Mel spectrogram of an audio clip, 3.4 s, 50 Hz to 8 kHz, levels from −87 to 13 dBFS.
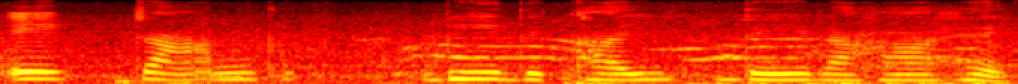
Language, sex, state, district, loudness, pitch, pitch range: Hindi, female, Madhya Pradesh, Dhar, -16 LUFS, 215 Hz, 200-245 Hz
